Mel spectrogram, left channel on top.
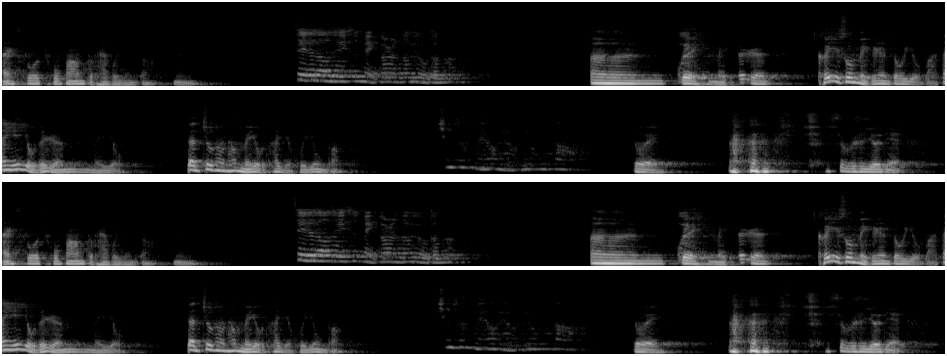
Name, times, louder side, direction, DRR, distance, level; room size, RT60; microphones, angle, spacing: voice 1, 0.0-2.0 5.9-7.7 8.2-10.6 11.3-12.8 15.7-16.1 16.7-18.4, equal, 5° right, 8 dB, 0.8 m, -26 dB
voice 2, 2.9-4.5 6.8-7.0 13.8-15.2 16.8-16.9, right 1 dB, 25° right, 2 dB, 7.5 m, -41 dB
30.0 x 12.0 x 9.0 m, 0.98 s
head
